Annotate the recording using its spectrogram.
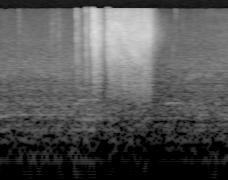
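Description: White duct tape being ripped: a few small crackles, then one rasping rip of under a second, about a second in.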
